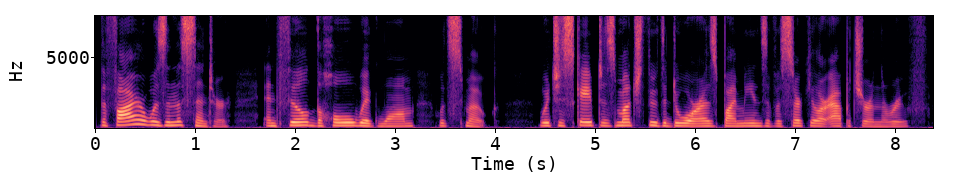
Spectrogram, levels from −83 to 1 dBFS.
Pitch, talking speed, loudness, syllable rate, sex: 190 Hz, 215 wpm, -19 LUFS, 5.7 syllables/s, female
